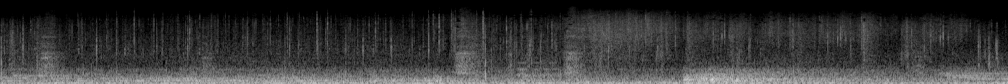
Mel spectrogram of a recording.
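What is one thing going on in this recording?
Footsteps run over hard ground.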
